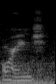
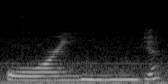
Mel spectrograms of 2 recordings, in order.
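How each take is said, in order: First: The word is said quickly as one piece. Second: The word is said slowly, broken into parts. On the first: "If I try to say it fast" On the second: "I've actually tried to break up the word"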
